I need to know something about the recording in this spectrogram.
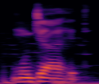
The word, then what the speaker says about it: Mojahed: Hi, for you and for your audience, you can pronounce my name as Mojahed, M-O-G-A-H-E-D, Mojahed.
